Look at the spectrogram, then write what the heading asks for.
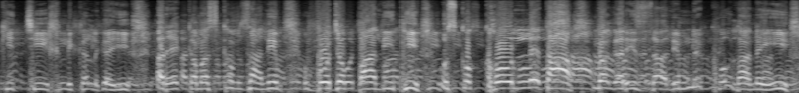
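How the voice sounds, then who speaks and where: A high-pitched man's voice with fairly even intonation over noticeable background noise. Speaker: Islamic preacher. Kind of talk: religious sermon to a night gathering. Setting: outdoor public gathering, live.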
